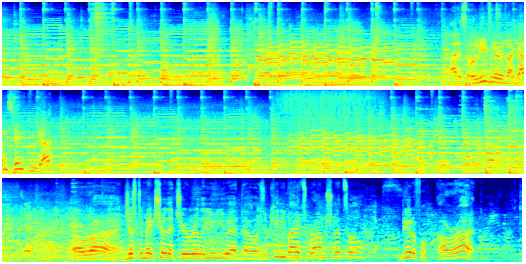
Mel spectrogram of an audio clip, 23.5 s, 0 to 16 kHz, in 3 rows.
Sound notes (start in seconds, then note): 6.1 speaking German; 10.3 German style polka music ends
